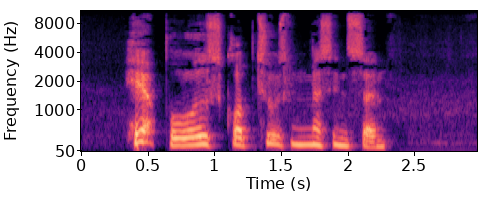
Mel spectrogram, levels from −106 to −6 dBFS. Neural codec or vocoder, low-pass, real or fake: none; 9.9 kHz; real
